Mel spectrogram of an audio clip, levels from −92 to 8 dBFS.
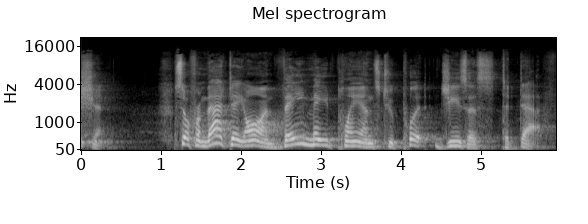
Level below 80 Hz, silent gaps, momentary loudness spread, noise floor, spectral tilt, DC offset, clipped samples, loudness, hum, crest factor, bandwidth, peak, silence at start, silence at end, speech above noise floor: -60 dBFS; none; 13 LU; -58 dBFS; -5 dB/octave; under 0.1%; under 0.1%; -21 LUFS; none; 18 dB; 13 kHz; -4 dBFS; 0 s; 0.15 s; 38 dB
